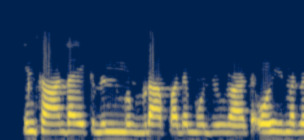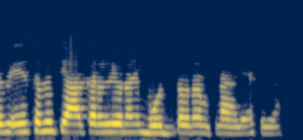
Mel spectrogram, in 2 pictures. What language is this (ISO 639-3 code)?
pan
